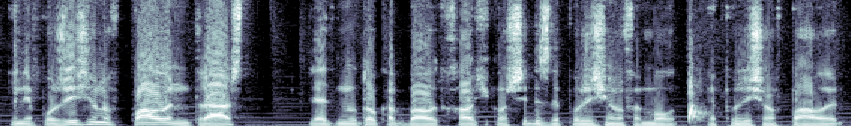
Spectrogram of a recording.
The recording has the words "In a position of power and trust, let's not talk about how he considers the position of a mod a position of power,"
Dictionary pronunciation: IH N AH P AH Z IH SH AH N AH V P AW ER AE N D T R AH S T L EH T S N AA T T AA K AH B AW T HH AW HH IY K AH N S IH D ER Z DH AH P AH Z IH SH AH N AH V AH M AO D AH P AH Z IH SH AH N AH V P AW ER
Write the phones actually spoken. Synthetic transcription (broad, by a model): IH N AH P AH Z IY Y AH N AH F P AW ER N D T R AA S T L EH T N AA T T AA K AH B AW T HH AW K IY K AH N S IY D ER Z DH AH P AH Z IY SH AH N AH F AH M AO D AH P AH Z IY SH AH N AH F P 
